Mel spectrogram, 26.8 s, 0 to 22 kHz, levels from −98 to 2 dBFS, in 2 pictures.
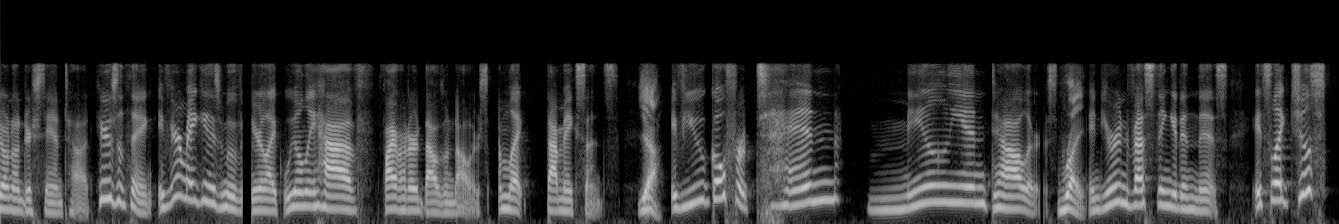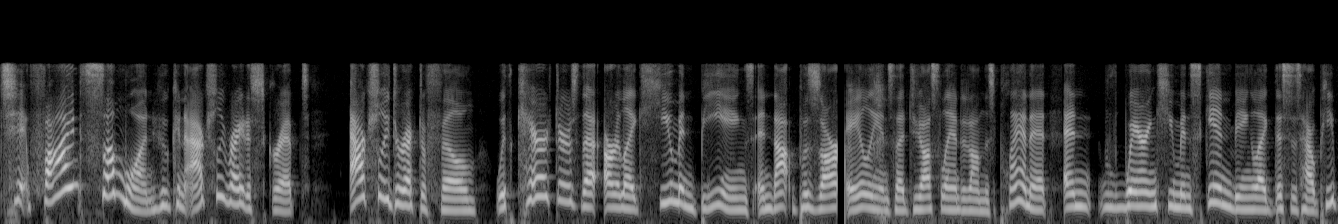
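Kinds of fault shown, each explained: Packet loss on an ADPCM call: three abrupt silent gaps of roughly 100, 40 and 80 ms. Afterwards the speech returns briefly with slight distortion.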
